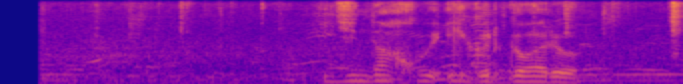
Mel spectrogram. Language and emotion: Russian, angry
